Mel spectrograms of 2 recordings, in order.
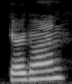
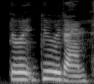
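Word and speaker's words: Gurugram: in um i'm going to say it wrong gurgaon gurugam so they're going to be hosting an awesome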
